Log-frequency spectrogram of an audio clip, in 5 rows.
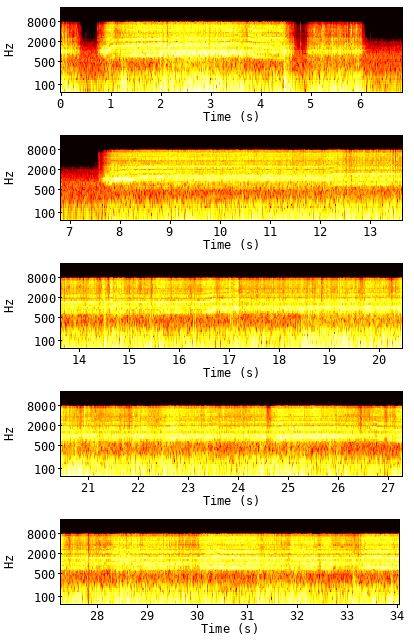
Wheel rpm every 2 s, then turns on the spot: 80, 210, 90, 20, 140, 160, 180, 190, 210, 230, 240, 230, 230, 220, 200, 200, 200.
4-6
